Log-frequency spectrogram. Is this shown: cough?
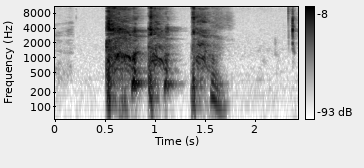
yes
